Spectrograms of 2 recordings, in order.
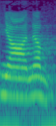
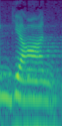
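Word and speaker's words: ज्ञान: In Malayalam we say knya, okay, knyanam, knya, but in Hindi you have to say gyan, okay, gyan, it is gya.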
